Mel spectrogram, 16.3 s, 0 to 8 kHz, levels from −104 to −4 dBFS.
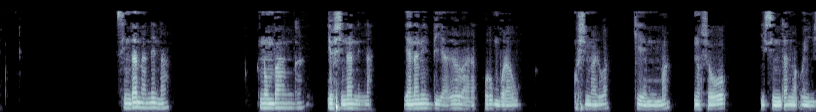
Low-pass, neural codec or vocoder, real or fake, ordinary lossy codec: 7.2 kHz; none; real; MP3, 24 kbps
